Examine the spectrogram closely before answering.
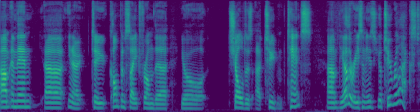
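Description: At a fairly slow pace and a fairly high pitch, a man speaks in an ordinary speaking voice with ordinary pitch variation on a very clean recording with a silent background. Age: 40s. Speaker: podcast co-host, runner. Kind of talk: casual chat.

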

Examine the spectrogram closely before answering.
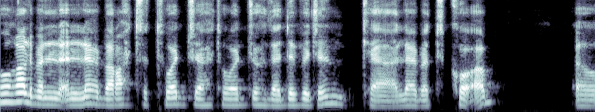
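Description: Very slowly, a man speaks in a medium pitch with ordinary pitch variation. His voice has a dark, mellow tone. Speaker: podcast co-host. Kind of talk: casual chat about video games.

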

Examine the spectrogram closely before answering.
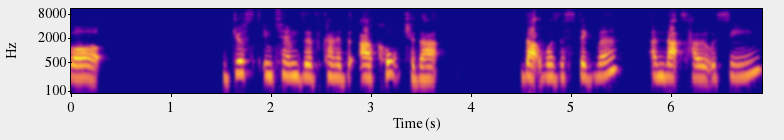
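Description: A woman with a British accent speaks at a moderate pace and fairly high pitch, with fairly even intonation, long, frequent pauses and big swings in loudness, on a very clean recording with a silent background and a dry, close sound with no echo. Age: 20s. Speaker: podcast host. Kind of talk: casual solo monologue.

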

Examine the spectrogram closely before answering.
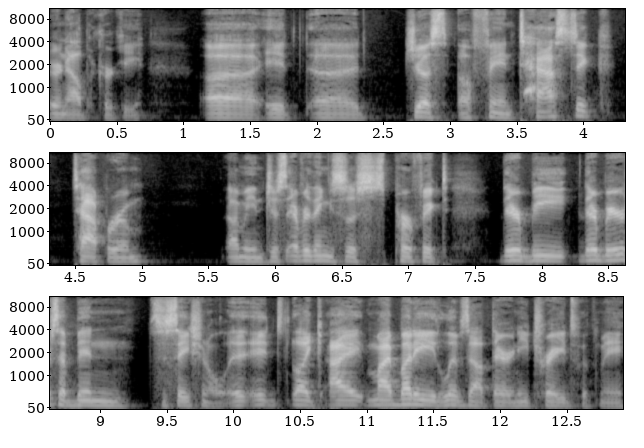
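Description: Against a silent background in a very clean recording, a man with an American accent talks at a moderate pace in an ordinary speaking voice, medium in pitch, with fairly even intonation. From Bakersfield, California. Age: 30s. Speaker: brewery owner. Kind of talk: casual chat. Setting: studio.

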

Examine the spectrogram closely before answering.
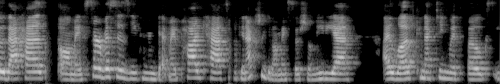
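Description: A woman with an American accent speaks in a normal speaking voice at a fairly high pitch and fairly quick pace. Her loudness swings widely. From US Midwest, Michigan. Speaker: success coach and therapist. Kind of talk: casual interview.

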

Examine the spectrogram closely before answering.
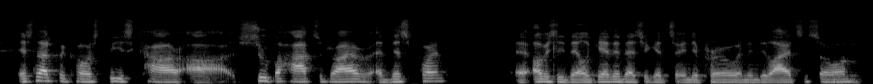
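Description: Against a quiet background, a man with a Danish accent talks at a moderate pace in a dark, mellow, somewhat breathy tone, at medium pitch with ordinary pitch variation. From Denmark. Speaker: racing driver. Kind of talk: interview.

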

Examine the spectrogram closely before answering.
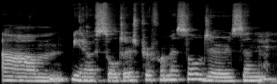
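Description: With an American accent, an unremarkable speaking voice moves at a moderate pace with ordinary pitch variation. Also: woman. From US South, Birmingham, Alabama. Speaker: artist. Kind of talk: casual interview.

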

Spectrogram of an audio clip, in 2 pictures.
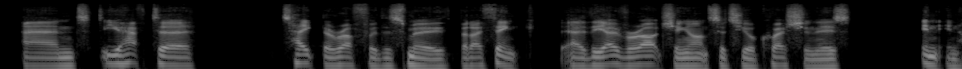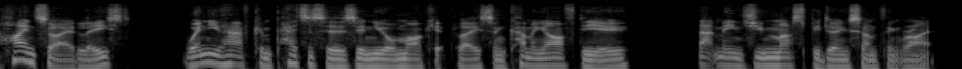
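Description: With an English accent, a man speaks in a fairly low voice at a very even loudness, the sound dry and close with no echo and the background silent on a very clean recording. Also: ordinary pitch variation, moderate pace. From England, London. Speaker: business founder and author. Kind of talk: podcast interview.

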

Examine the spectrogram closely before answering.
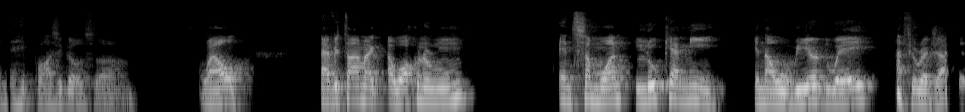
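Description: Moderate pace with long, frequent pauses, fairly even intonation and big swings in loudness. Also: man, fairly high pitch for a man. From Brazil. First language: Portuguese. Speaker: sales and speaking coach. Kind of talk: podcast interview.

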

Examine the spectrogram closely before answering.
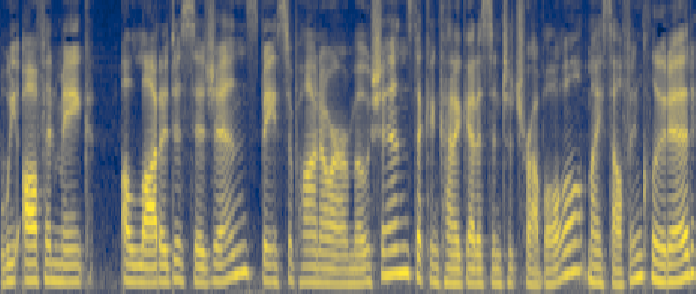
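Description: In an ordinary speaking voice, a woman with a fairly low pitch speaks at a moderate pace with lively intonation, recorded very cleanly against a silent background. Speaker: clinical psychologist. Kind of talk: interview conversation.

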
